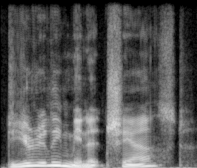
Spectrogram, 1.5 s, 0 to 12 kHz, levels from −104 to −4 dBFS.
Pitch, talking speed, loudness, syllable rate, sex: 155 Hz, 285 wpm, -15 LUFS, 6.8 syllables/s, male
